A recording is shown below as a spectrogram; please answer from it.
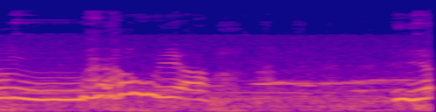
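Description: A child's voice lets out a long, wavering grieving cry that rises and falls in pitch and breaks off about a second in. A soft steady musical drone carries on under it and after it.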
